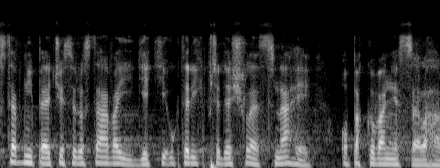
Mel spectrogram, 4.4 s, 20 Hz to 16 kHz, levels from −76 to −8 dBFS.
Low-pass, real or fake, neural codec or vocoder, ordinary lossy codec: 7.2 kHz; real; none; Opus, 32 kbps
